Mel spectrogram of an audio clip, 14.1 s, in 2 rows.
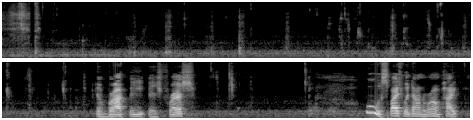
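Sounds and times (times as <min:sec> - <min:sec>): soft crunches of broccoli: 0:00.0 - 0:08.5
person chewing with wet clicks: 0:00.2 - 0:08.6, 0:10.0 - 0:11.8.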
